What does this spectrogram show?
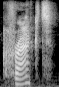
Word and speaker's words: cracked: All right, our next word is, okay, cracked. Instead of cracked, okay, the ED is a T sound.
